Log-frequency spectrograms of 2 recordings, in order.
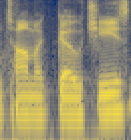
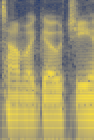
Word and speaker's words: Tamagotchi: And then the commercials, they've brought them back, and like in the commercials, they call them Tamagotchis now. Like the lady pronounces it Tamagotchi, and I'm like, stop. – Oh, is that how it's supposed to be pronounced? – I know. No, it is definitely Tamagotchi. – It's Tamagotchi, yeah.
